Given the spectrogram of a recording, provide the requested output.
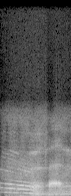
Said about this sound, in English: You hear those cats? I had to close the door, but I think we're coming to a close anyway, so we'll deal with it.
